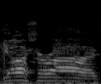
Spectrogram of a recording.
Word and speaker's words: Yogg-Saron: I am probably going to screw up how to say this name, but it's Yashara or something. Yashara. Yogg-Saron.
